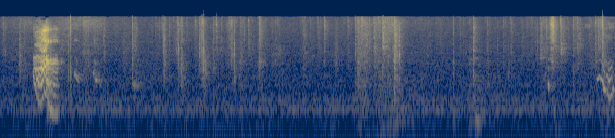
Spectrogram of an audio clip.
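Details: Four-week-old Whippet pup Kestrel, a boy, tries out his voice: one loud, strained yelp near the start, a long quiet stretch with faint rustling, then a rising whine closing the recording.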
